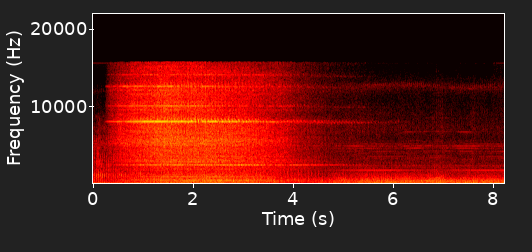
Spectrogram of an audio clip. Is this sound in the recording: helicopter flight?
yes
